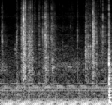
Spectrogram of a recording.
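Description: A wooden spatula tapping and scraping on a parchment-lined metal baking sheet while spreading cooked apple filling: a few short taps about half a second in and again near the end. Faint background music runs underneath.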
